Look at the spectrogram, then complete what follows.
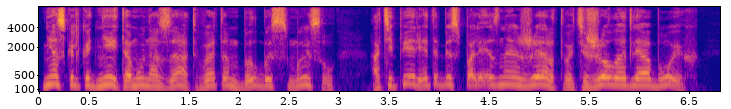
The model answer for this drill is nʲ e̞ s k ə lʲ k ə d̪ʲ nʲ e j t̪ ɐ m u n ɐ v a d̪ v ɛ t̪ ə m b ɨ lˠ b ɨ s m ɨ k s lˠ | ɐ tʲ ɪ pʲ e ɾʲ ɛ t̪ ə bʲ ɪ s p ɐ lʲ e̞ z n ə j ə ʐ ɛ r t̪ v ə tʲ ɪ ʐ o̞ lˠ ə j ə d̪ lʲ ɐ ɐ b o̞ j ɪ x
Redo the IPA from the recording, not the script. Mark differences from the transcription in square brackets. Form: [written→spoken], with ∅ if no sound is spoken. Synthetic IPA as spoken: nʲ e̞ s k ə lʲ k ə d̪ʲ nʲ e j t̪ ɐ m u n ɐ [v→z] a [d̪→t̪] v ɛ t̪ ə m b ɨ lˠ b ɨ s m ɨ [k→∅] s lˠ | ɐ tʲ ɪ pʲ e ɾʲ ɛ t̪ ə bʲ ɪ s p ɐ lʲ e̞ z n ə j ə ʐ ɛ r t̪ v ə tʲ ɪ ʐ o̞ lˠ ə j ə d̪ lʲ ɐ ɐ b o̞ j ɪ x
